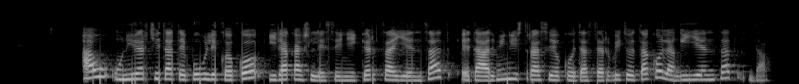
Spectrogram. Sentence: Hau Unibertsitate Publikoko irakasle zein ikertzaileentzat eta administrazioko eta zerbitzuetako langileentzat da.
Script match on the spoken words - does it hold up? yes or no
yes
